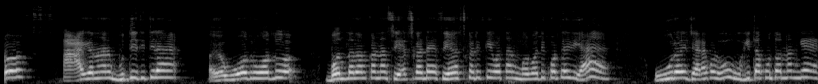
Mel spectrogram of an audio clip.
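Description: A woman's voice: high voice, close to an everyday voice. Woman playing a furious old village husband. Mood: angry scolding. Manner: harsh shouting threats, rapid scolding. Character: angry old village man, scolding husband. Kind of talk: village comedy skit.

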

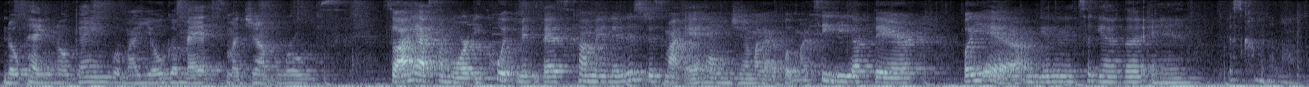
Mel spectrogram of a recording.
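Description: A woman's voice: on the low side, moderate pace. A woman, chatting loosely with lots of fillers while walking through her house. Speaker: home vlogger. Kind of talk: casual home tour. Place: large house hallways, indoors. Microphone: handheld camera following her. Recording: echoey hallways, faint music.

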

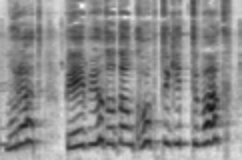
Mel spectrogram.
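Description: A woman in her thirties, a mother hosting a playful family vlog, talking in an excitable, mock-frightened, teasing way. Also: very high-pitched, brisk.

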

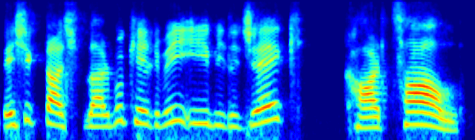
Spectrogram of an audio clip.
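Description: A woman teaching an English vocabulary lesson, slowly and clearly pronouncing each word twice for students to repeat. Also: fairly high pitch, animated, no room sound, highs cut off.

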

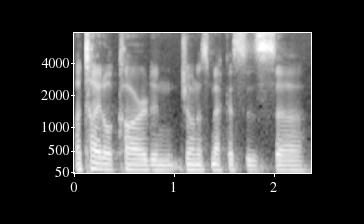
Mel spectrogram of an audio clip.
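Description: A thoughtful man in his thirties answers audience questions after a film screening, often restarting his sentences. His voice is very dark and low, with an even, unvaried pitch, heard through a handheld mic on a theater stage. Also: moderate pace, clear, resonant tone. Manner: thoughtful, hesitant, many restarts. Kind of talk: post-screening Q&A.

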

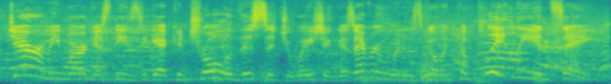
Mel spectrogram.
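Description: A woman's voice: on the high side, lively intonation, fast talker. A woman giving reactive color commentary on a wrestling match. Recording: noisy hall recording with loud crowd. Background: loud wrestling crowd.

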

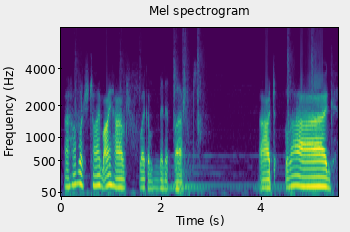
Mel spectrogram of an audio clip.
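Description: A teenage boy with a mid-range, slow voice sounds stuffed up from a cold as he rambles through let's-play commentary on his gameplay. He keeps apologizing and making fun of himself. The lo-fi recording carries faint game music underneath.

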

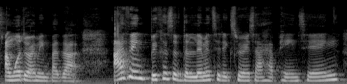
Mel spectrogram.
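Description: A woman's voice: lowish voice, expressive, quick pace. Chatty young woman, playful laughs. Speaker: art YouTuber. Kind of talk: casual vlog talk to camera.

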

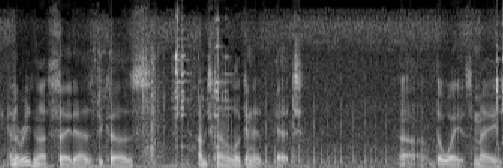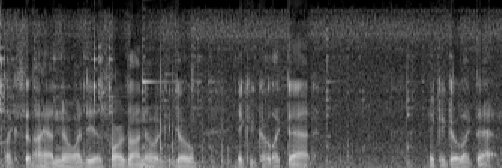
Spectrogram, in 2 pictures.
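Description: The recording is outdoors and noisy with insects, shot on a handheld camera by a technician demonstrating HVAC parts near a yard's scrap pile. He talks casually and folksily, thinking aloud, in a lowish, steady, creaky voice at a moderate pace with many pauses.

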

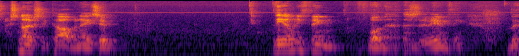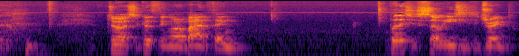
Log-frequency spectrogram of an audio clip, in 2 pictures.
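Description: Pausing often at a moderate pace, the beer reviewer—a tired man in his thirties—speaks in a medium, slightly bright voice while rambling with casual enthusiasm. The roomy, off-mic sound comes from a camera mic a few steps away in his small home kitchen, with a little hiss or hum.

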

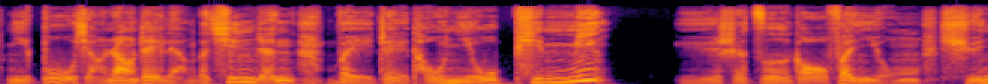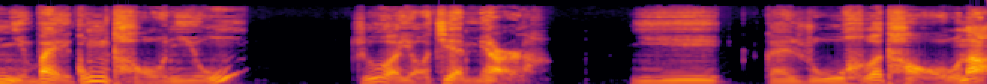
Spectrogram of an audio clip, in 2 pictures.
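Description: A man voicing a shrewd, calm male strategist who talks low and softly coaxes. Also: slow, breathy edge, no echo, studio quality, full character voice. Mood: coaxing. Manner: low, soft, patiently coaxing.

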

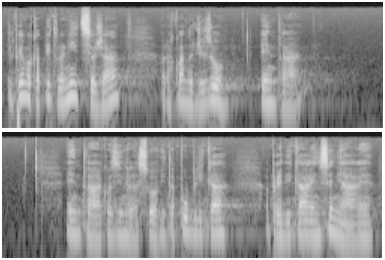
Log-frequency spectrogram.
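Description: A man, a priest, giving a homily at Mass in a measured preaching manner, often repeating words as he goes. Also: mid-range voice, creaky, a little mellow, husky. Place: sanctuary church. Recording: echoey church with long reverb.

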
